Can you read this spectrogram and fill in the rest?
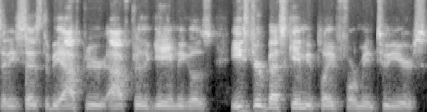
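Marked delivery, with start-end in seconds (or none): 2.3-4.3 put-on deadpan, dead serious delivery. Retelling what the coach said after the game: imitating someone dead serious. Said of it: "dead nut serious".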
